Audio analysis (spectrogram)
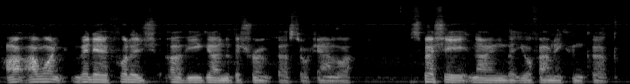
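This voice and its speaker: A man's voice: low-pitched, fairly even intonation, brisk, sharp tone, slight background noise, low-quality recording. A man co-hosting a casual livestream, easygoing and teasing, sometimes repeating words as he starts. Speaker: co-host of an aquarium livestream. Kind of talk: casual chat.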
